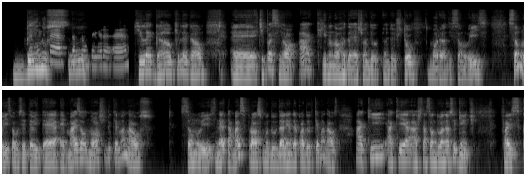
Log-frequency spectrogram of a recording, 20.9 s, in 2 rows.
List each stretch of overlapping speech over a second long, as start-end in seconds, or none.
0.5-1.8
